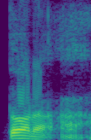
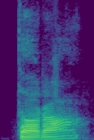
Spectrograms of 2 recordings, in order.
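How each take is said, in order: First: Tara' with the glottal stop sounded; hamza stop. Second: ترا with a long open alif, no stop; ترا said smoothly, vowel held; plain alif. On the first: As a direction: snap ترأ shut with a clear hamza. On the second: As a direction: tara with a plain stretched alif. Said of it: "تو یہ رہا". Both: Shown as a demonstration.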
